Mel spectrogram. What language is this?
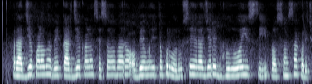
Odia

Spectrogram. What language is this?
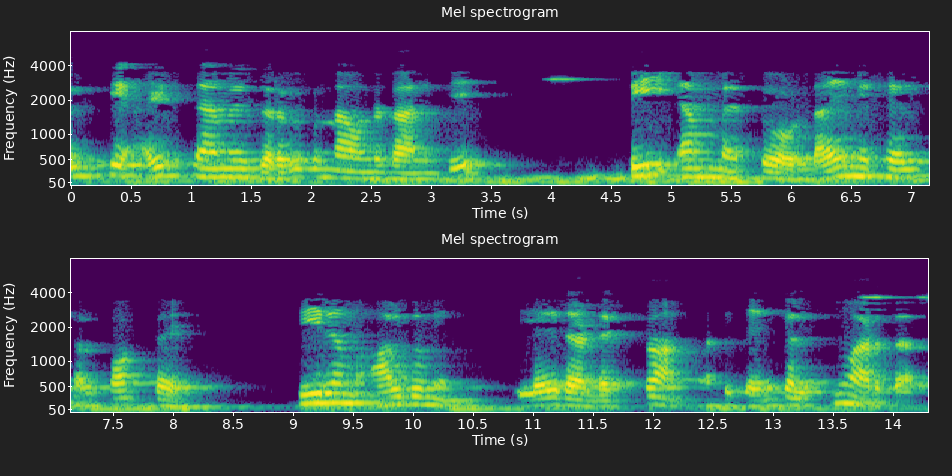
Telugu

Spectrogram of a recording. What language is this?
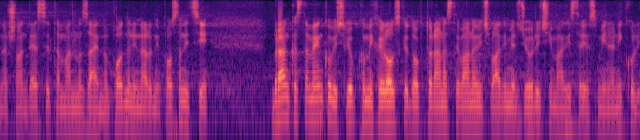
Serbian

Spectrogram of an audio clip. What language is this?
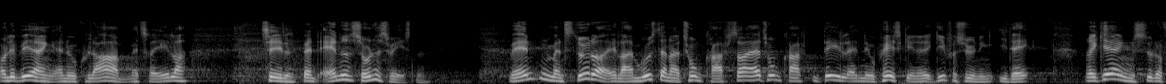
Danish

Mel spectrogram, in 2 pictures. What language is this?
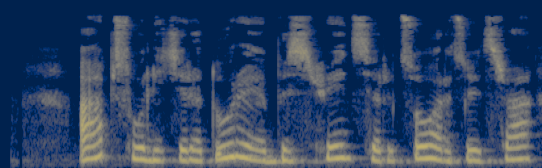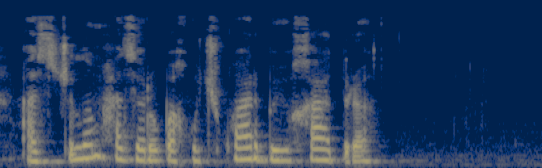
Abkhazian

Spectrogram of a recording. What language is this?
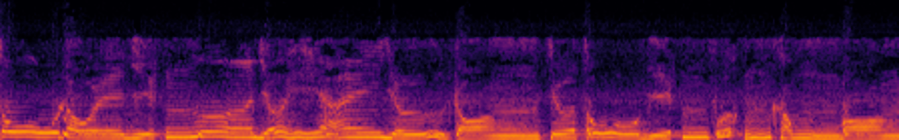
Vietnamese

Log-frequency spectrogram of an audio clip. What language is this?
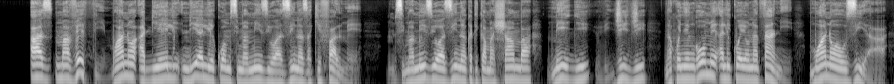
Swahili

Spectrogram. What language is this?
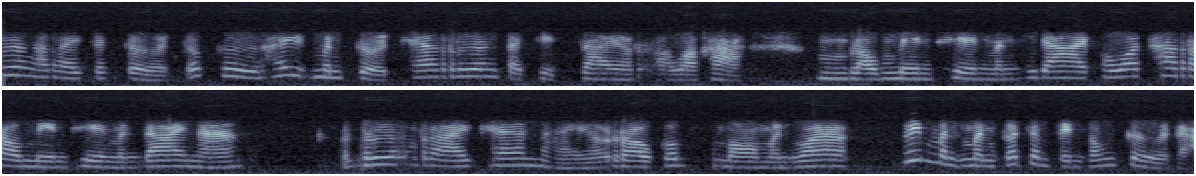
Thai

